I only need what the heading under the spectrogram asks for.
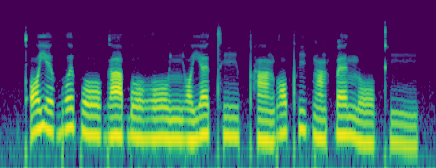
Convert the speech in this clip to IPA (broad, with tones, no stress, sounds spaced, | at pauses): kʼ ɔ˨˦ j e˨ ɡʷ e˦ p oː˨ ɡ a˨ ɓ o˨ ɣ oː˨ ɲ ɔ˨ j ɛ˦ tʰ iː˨ pʰ ã˨ ɡ ɔ˦ pʰ i˦ ɡ ã˨ k͡p ɛ˦ n oː˨ kʰ iː˨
